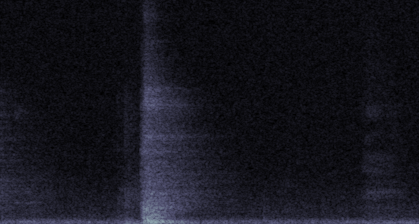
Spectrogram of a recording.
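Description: A person's single short breath, about a second and a half in, over quiet shop room tone.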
